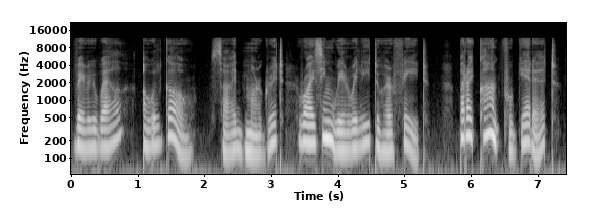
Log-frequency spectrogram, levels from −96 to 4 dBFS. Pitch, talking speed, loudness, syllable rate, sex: 165 Hz, 135 wpm, -19 LUFS, 4.1 syllables/s, female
